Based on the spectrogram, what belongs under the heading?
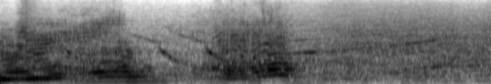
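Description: A car's engine revving hard as it pulls away, its pitch climbing in several rising sweeps and dropping back between them, then running lower and steadier in the second half.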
